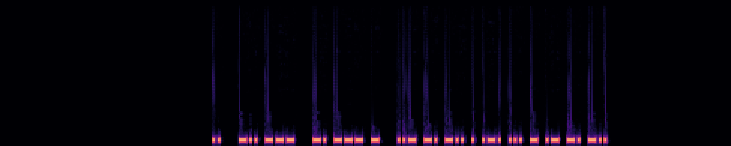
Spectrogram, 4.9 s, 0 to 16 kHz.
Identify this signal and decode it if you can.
Morse code, heard as a keyed tone, about 68 wpm, 700 Hz. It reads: I DO NOT UNDERSTAND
